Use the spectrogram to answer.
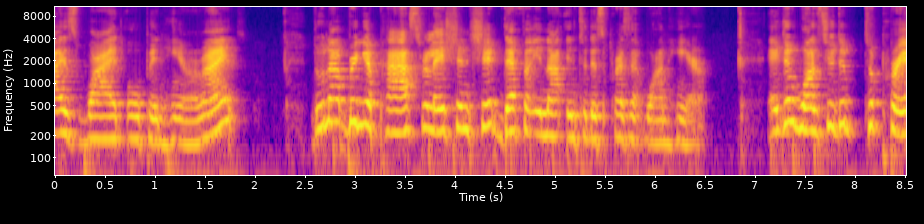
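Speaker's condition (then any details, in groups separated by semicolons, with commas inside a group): No condition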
